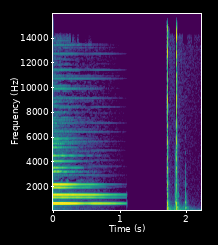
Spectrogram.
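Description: Bell-ding sound effect ringing out with several steady tones, fading, then stopping abruptly about a second in. A quick double mouse-click sound effect follows near the end.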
